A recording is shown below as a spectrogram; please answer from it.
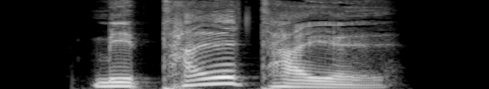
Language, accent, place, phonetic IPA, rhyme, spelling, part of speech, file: German, Germany, Berlin, [meˈtalˌtaɪ̯l], -altaɪ̯l, Metallteil, noun, De-Metallteil.ogg
- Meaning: metal part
